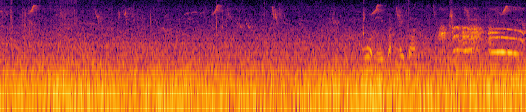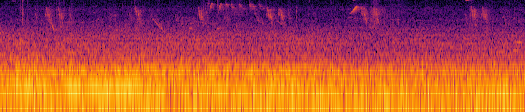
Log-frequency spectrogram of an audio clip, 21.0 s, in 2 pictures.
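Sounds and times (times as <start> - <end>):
low outdoor rumble: 0.0 - 21.0
small birds chirping: 0.0 - 21.0
rooster crowing: 8.8 - 10.6.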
